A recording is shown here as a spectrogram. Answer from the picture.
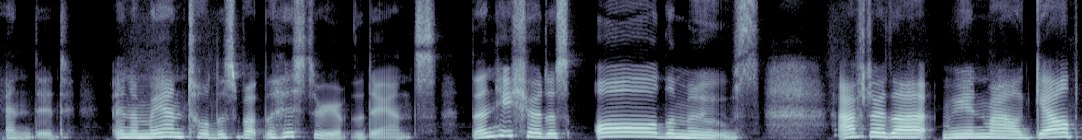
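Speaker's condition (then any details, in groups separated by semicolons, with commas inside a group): No condition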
